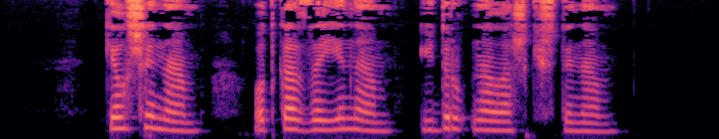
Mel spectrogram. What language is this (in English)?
Mari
